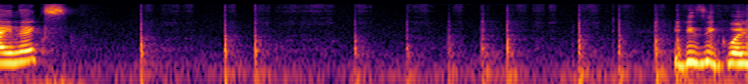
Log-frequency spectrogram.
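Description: A pen taps and clicks against a board.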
